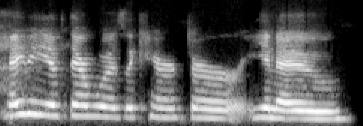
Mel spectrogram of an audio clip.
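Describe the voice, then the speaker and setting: A woman's voice: fairly high pitch, a little slow, noisy background. A woman novelist chatting casually and earnestly as an interview guest, on slightly muffled audio. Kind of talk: casual chat. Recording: dull, lo-fi audio.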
